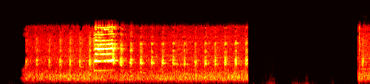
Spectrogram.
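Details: Pig in a children's lesson on domestic animals: a breathy snort followed by repeated loud, rough squealing grunts spaced about half a second apart.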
